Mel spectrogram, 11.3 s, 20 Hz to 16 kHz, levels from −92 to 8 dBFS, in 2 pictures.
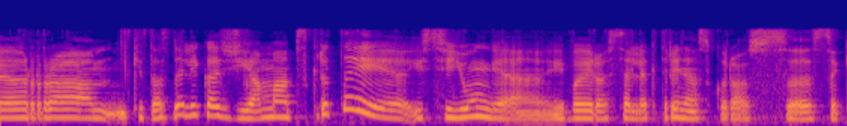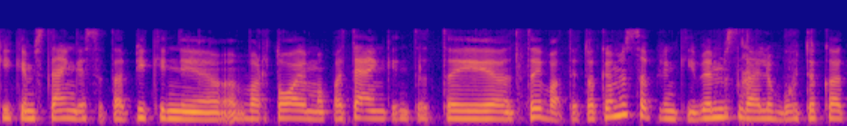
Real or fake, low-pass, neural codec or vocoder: real; 7.2 kHz; none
